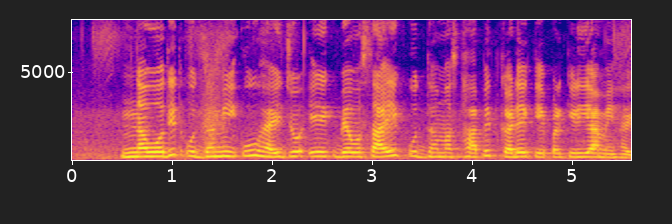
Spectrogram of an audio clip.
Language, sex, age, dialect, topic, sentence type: Magahi, male, 25-30, Western, banking, statement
